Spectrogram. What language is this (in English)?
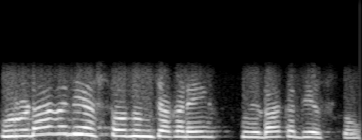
Marathi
